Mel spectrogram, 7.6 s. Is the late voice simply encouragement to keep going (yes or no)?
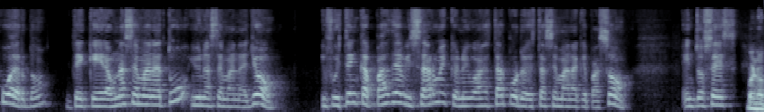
yes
